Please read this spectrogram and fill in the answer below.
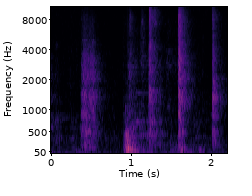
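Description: A few short knocks or clunks, about four, spread through the two seconds.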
